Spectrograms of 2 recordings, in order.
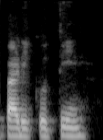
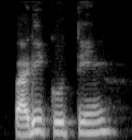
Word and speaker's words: Paricutín: verían surgir un volcán el Paricutín o Paricutín aprendí hace poco en su pronunciación más cercana al purépecha aquí lo que les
